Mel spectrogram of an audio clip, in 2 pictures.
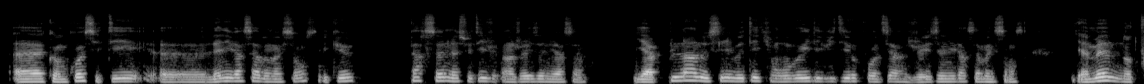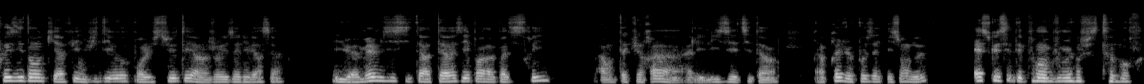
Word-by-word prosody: heu, 125 +1 +6
comme 120 -3 +2
quoi 165 +6 +5
c'était, 140 -3 0 0.2
heu, 115 0 -1
l'anniversaire 155 +5 +2
de 130 - -1
Maxence 130 +6 -5
et 110 - -4
que 150 +8 +1 0.6
personne 170 0 0
lui 155 - +3
a - - 0
souhaité 145 +1 -1
j 135 -2 -8
un 120 0 -2
joyeux 130 +2 0
anniversaire. 120 -3 -2 0.5
Il - - -4
y 120 - +7
a 115 - +8
plein 180 +1 +4
de 165 -3 +6
célébrités 155 +1 +2
qui 150 - -15
ont 135 -1 -2
envoyé 145 +2 +4
des 145 -2 -1
vidéos 145 +1 -1
pour 135 -2 -3
dire: 130 0 -4
«Joyeux 115 +4 -3
anniversaire, 130 0 -2
Maxence». 125 0 -4 0.5
Il - - -4
y - - +2
a 120 - +4
même 165 +4 +7
notre 120 -3 -3
Président 165 -1 +4
qui 140 -3 -2
a 120 - +2
fait 125 - -6
une 130 - -2
vidéo 140 +4 -1
pour 115 -2 -1
lui 110 0 -3
souhaiter 145 +3 0
un 110 -5 -2
joyeux 115 +2 -2
anniversaire. 115 +1 -4 0.5
Il - - -1
lui 115 0 +2
a - - +1
même 165 +8 +4
dit: 160 -1 -2
«Si 145 -3 -8
tu 135 - -5
es - - +5
intéressé 140 +4 +2
par 135 -2 0
la 120 -1 -1
pâtisserie, 165 +11 -2 0.5
ah 105 - -4
on 110 - -8
t'accueillera, 110 +2 -3
heu, - - -9
à 105 - -9
l'Élysée» 115 +3 -5
et - - -6
cetera. 105 0 -4 0.4
Après 165 - +1
je 140 - 0
pose 135 +1 -4
la 125 - -3
question 130 +2 -6
de: 120 +6 -2 0.5
«Est-ce 170 0 +5
que 185 - +2
c'était 155 -3 0
pas 155 +4 +1
un 150 - +7
boomer 150 +1 +1
justement?» 135 -2 -4
135 Hz, 220 wpm, -23 LUFS, 120-150 Hz, 0.6 s, a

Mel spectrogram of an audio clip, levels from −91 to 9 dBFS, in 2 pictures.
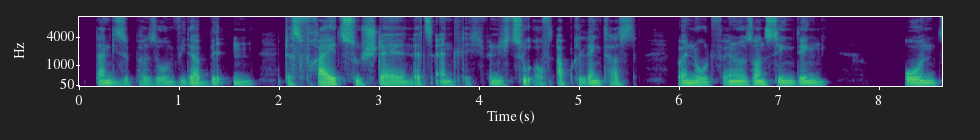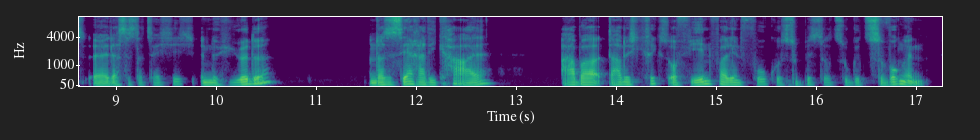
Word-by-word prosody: dann 90 0 +2
diese 95 0 -4
Person 95 +4 -7
wieder 90 -2 +1
bitten, 115 - -6 0.3
das - - +2
freizustellen 90 -8 +3
letztendlich, 80 0 -4
wenn 90 - -2
du 85 - -1
dich 85 - -6
zu - - +2
oft - - -9
abgelenkt 90 0 -2
hast 90 0 -5 0.4
bei 85 - +2
Notfällen 90 -2 +1
oder 85 0 +4
sonstigen 85 0 +2
Dingen. 90 +7 0 0.7
Und, 90 +1 +2
äh, 85 +1 +2
das 85 +4 0
ist 100 - -4
tatsächlich 95 +5 -11
'ne 95 -2 +1
Hürde 115 - +2 0.9
und 90 - +1
das 100 +1 +3
ist 100 -2 +8
sehr 115 +1 +4
radikal, 95 +5 -1 0.7
aber 100 0 +2
dadurch 105 0 -1
kriegst 130 0 -6
du - - +1
auf 90 0 -3
jeden 110 +7 +3
Fall 115 -5 +1
den 95 -1 +2
Fokus, 95 -2 -8
du - - -7
bist 95 0 -10
dazu 95 -1 -10
gezwungen, - - +1
95 Hz, 155 wpm, -24 LUFS, 85-105 Hz, 0.9 s, ist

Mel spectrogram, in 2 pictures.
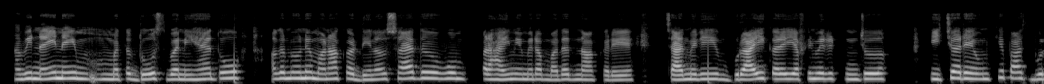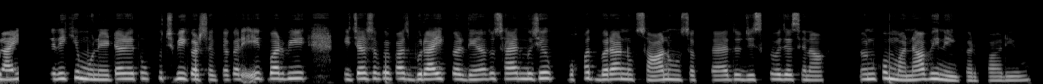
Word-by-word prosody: अभी 255 +3 +3
नई-नई 275 +2 +5
मतलब 240 -2 -1
दोस्त 245 +2 +1
बनी 230 -1 +1
हैं 245 +2 +1
तो 280 +2 +2 0.4
अगर 275 +2 +2
मैं 280 +1 +3
उन्हें 285 0 +5
मना 255 0 +2
कर 255 -2 +1
दी 215 0 -2
ना 230 +1 -1
तो 250 - -2
शायद 270 +2 +1 0.2
वो 270 0 +2 0.3
पढ़ाई 235 0 +2
में 245 0 +1
मेरा 240 0 -1
मदद 220 +1 -2
ना 215 - 0
करें 210 +1 -2 0.4
शायद 220 0 +5
मेरी 245 +1 +2 0.2
बुराई 230 +4 +5
करे 245 0 +4
या 250 0 +3
फ़िर 265 +2 -2
मेरे 260 -1 +2
जो 255 +2 +2 0.3
टीचर 255 +4 +1
हैं 265 - +5
उनके 250 +5 -2
पास 280 -2 -1
बुराई 230 0 +2 0.4
देखिए, 260 +3 0
मॉनिटर 230 -1 +1
है 260 - +2
तो 270 +1 -7
कुछ 280 -1 -8
भी 270 0 +3
कर 235 -2 +1
सकते 220 -1 -7
हैं। - - -10
अगर 240 -1 -4
एक 270 -2 -3
बार 265 -1 +3
भी 275 +1 0 0.4
टीचर 250 +4 +1
सब 265 0 -4
के - - +2
पास 265 -1 -1
बुराई 245 +1 +5
कर 240 -1 -1
दे 220 0 -3
ना 235 +1 -2
तो 260 - -4
शायद 255 +1 0
मुझे 255 +2 +2 0.2
बहुत 245 +2 -6
बड़ा 240 +2 +2
नुकसान 220 -2 -1
हो 225 -1 -2
सकता 210 0 -10
है। 215 +1 -3
तो 225 +1 -4
जिसकी 220 +3 -5
वजह 230 -1 0
से 220 -1 -6
ना 200 0 -5 0.4
मैं 240 - -3
उनको 250 +3 -1
मना 220 -2 +2
भी 255 +1 +2
नहीं 195 -5 0
कर 180 -1 -6
पा 185 0 -7
रही 185 +1 -7
हूँ। 195 +2 -8
245 Hz, 230 wpm, -23 LUFS, 225-260 Hz, 0.4 s, नई-नई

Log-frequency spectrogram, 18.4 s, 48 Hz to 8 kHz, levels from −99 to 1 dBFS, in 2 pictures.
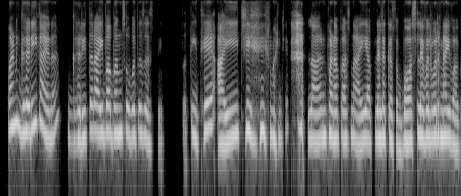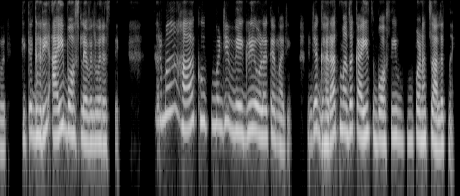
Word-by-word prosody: पण 295 +2 +3
घरी 255 +4 +4
काय 280 -9 +1
ना, 225 +4 -4 0.3
घरी 210 +2 -2
तर 260 - -2
आई-बाबांसोबतच 240 -1 0
असते, 185 -1 -11 0.4
तर - - -13
तिथे 245 +5 0
आईची 220 +7 +1 0.4
म्हणजे 220 +2 -4 0.4
लहानपणापासनं 215 0 -1
आई 195 +2 0
आपल्याला 215 +2 +1
कसं 190 -4 -3
बॉस 205 -1 +2
लेव्हलवर 225 +1 +3
नाही 220 0 +4
वागवत. 170 -4 -3 0.3
तिथे 215 +3 -3
घरी 230 +3 +3
आई 230 +5 +5
बॉस 235 -4 +1
लेव्हलवर 200 -1 0
असते, 190 - -8 0.8
तर - - -6
मग 425 +6 -3
हा 280 +1 +2
खूप 335 -4 -1
म्हणजे 305 +2 -3
वेगळी 255 -2 +1
ओळख 230 -3 +2
आहे 225 - 0
माझी. 175 -3 -7 0.4
म्हणजे 230 +7 -1
घरात 215 +7 +1
माझं 260 -1 +2
काहीच 235 0 +3 0.2
बॉसीपणा 205 0 -1
चालत 190 -5 +2
नाही - - -12
225 Hz, 135 wpm, -25 LUFS, 205-255 Hz, 0.8 s, आई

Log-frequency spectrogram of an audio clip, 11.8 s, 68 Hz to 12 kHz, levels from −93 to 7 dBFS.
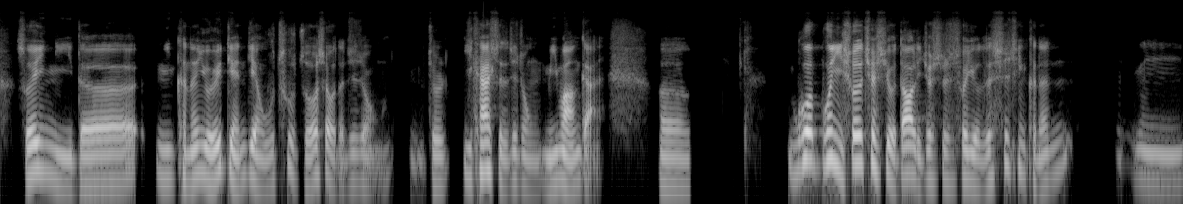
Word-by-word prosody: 所 145 +2 +2
以 165 - +3
你 125 -7 -7
的 120 - +2 0.2
你 135 -3 -9
可 130 - -6
能 130 +3 -1
有 135 -4 +2
一 - - +3
点 140 -5 -2
点 135 -7 0
无 110 - -10
处 170 +6 -10
着 120 +2 -3
手 - - -2
的 - - -11
这 120 - -12
种 - - -10 0.5
就 115 - -4
是 115 - -9
一 140 - -9
开 160 +4 +6
始 150 - -7
的 - - -8
这 125 - -7
种 105 -4 -11
迷 110 +2 -4
茫 125 - +4
感。 - - -3 0.5
呃。 110 -1 -6 1.0
不 - - -14
过 210 +4 +8
不 205 - -17
过 210 +3 +5
你 180 -7 +3
说 195 +8 +5
得 - - +5
确 195 - +2
实 150 - -2
有 - - +1
道 150 +1 +8
理， - - -4
就 130 - -4
是 125 +1 -9
说 125 +3 -3
有 120 -2 -2
的 120 +5 -5
事 165 +8 -6
情 165 -3 -11
可 125 - -9
能， 140 - -10 0.7
嗯， 245 -2 -10
135 Hz, 265 characters per minute, -24 LUFS, 120-165 Hz, 1.0 s, 过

